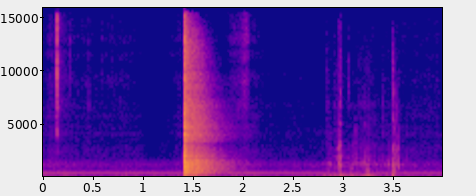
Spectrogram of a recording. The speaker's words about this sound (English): I just wanted to check the syncing, so let me clap one more time.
